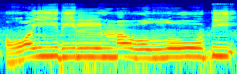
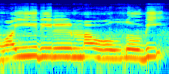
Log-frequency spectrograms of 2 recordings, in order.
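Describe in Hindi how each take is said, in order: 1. लंबे स्वर को उसकी पूरी लंबाई तक खींचा जाता है। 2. लंबे स्वर को छोटा कर दिया जाता है और वह अस्पष्ट हो जाता है।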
